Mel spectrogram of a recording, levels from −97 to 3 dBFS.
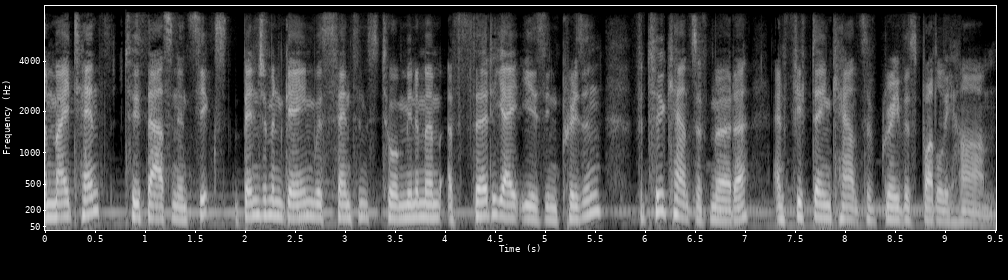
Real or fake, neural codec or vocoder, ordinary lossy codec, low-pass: real; none; AAC, 48 kbps; 7.2 kHz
